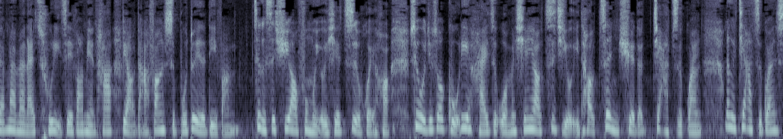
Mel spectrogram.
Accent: China; 是的，我们中国人也说行行出状元

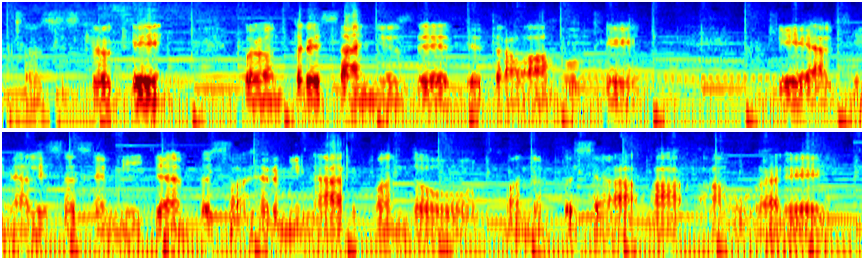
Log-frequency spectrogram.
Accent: Colombia; una vida pues normal de chico en Colombia, donde sabemos que la mayoría de las familias son católicas.

